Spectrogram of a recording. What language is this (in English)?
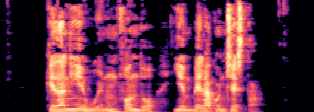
Aragonese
